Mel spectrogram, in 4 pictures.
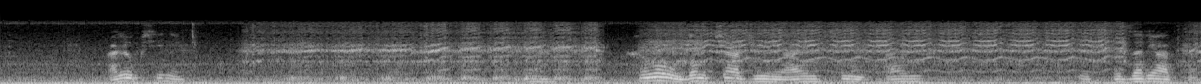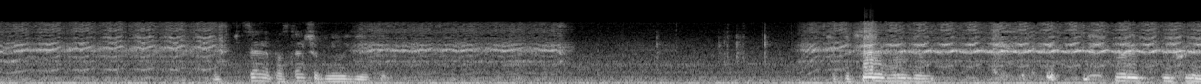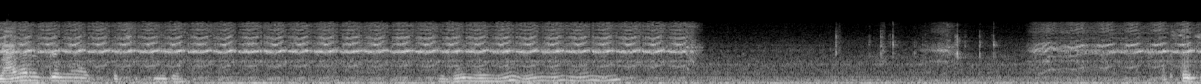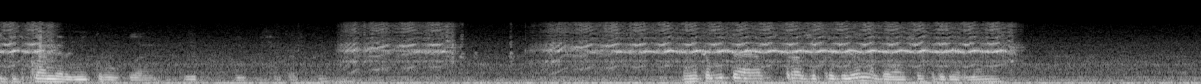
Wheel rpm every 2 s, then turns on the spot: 10, 100, 160, 120, 160, 140, 120, 60, 130, 10, 160, 230, 230, 230, 230, 160, 10, 130, 90, 30, 90, 200, 210, 60.
14-16 18-20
